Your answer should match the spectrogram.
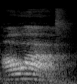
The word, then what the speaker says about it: hour: And the second, he has wasted this hour. Though there is H, but its sound is silent.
